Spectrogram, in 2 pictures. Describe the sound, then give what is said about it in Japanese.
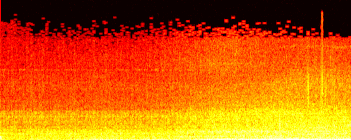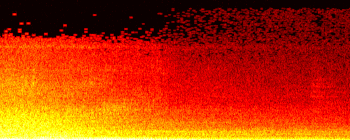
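A car engine revs and pulls away, its harmonic drone rising and swelling before fading as the car drives off and disappears around a corner, with no voices present. “大野さんの車は颯爽と曲がり角に消えていった。”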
